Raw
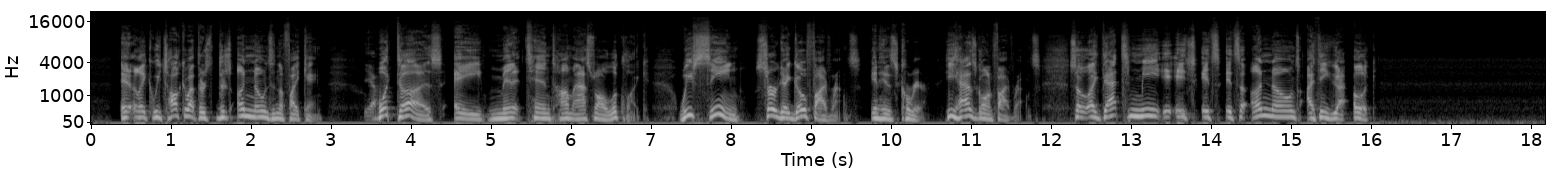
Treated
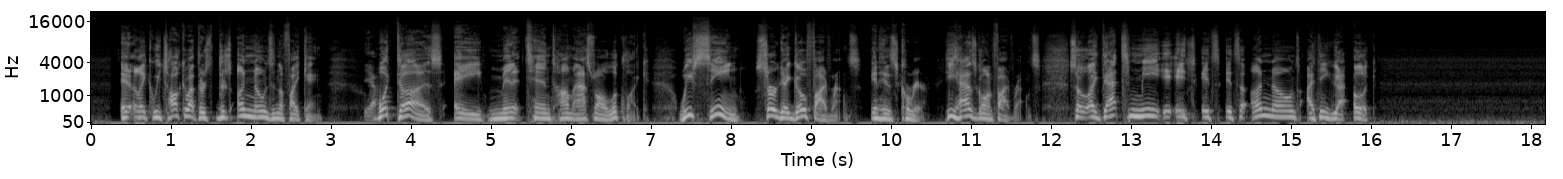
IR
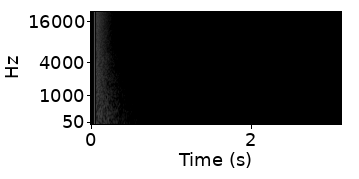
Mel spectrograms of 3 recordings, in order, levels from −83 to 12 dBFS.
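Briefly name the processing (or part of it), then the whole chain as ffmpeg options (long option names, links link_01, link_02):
parallel compression: -filter_complex "[0:a]asettb=1/sr,asplit=3[link_01][link_02][link_03];[link_01]atrim=end=13.684[link_04];[link_02]atrim=start=13.68:end=15.55,asetpts=PTS-STARTPTS,afade=type=in:duration=0.004:curve=qsin,afade=type=out:start_time=1.866:duration=0.004:curve=qsin,highshelf=frequency=2400:gain=-9[link_05];[link_03]atrim=start=15.546[link_06];[link_04][link_05]acrossfade=duration=0.004:curve1=hsin:curve2=qsin[link_07];[link_07][link_06]acrossfade=duration=0.004:curve1=qsin:curve2=hsin,asplit=2[link_08][link_09];[link_09]acompressor=threshold=-42dB:ratio=6,volume=-0.5dB[link_10];[link_08][link_10]amix=inputs=2:normalize=0"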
